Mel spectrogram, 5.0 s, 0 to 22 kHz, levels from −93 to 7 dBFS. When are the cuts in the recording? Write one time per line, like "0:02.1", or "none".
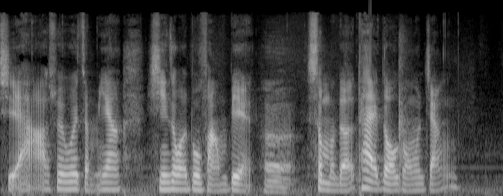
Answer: none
